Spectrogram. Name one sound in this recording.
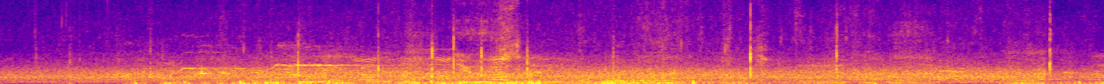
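Young men shout to one another across an open field outdoors.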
